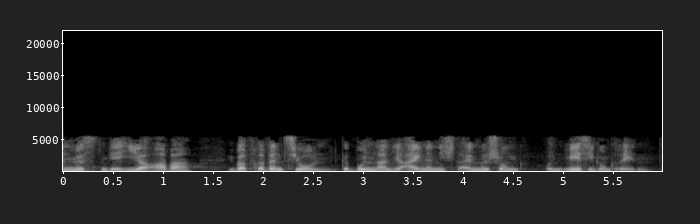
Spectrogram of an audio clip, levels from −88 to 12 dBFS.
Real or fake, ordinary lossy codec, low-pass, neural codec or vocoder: real; none; 5.4 kHz; none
